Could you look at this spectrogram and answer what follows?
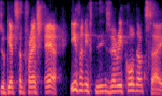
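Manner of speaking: comic Bavarian character voice. Retelling a comedian's German character Johannes: Johannes voice with Bavarian accent. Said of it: "speaks with a Bavarian accent".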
